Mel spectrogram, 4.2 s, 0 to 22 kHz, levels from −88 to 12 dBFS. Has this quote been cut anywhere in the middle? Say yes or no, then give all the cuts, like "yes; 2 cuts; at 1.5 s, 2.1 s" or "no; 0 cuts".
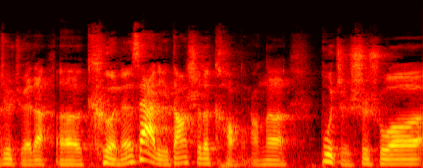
no; 0 cuts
